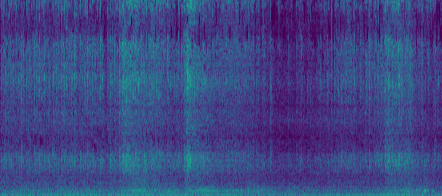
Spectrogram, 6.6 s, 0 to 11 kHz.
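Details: Hennessey Camaro V8 with long-tube headers, start and light revs after a wash: deep burble with a loose, puffy edge. The exhaust leak is on the passenger side after the headers.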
